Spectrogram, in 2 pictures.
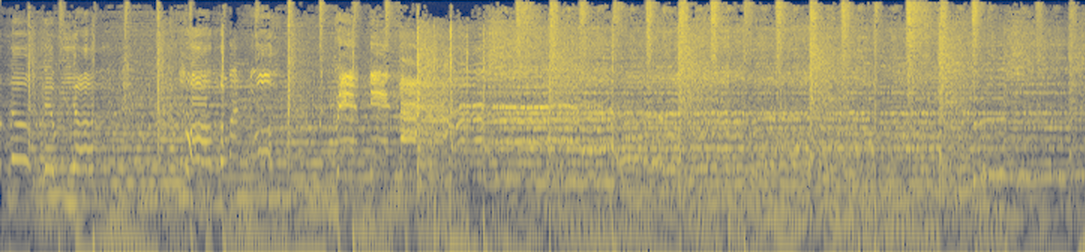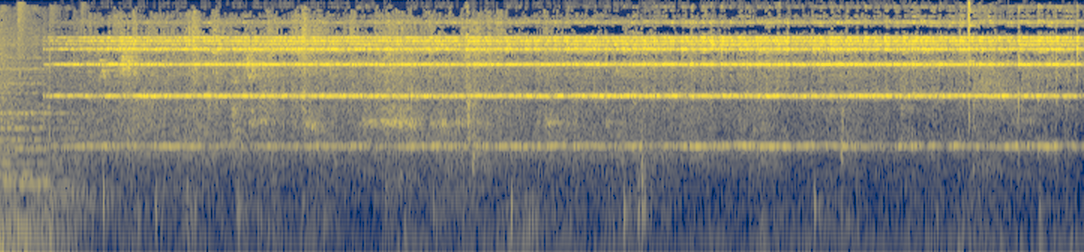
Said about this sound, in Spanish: hay muchos a los que les despierta el camión de la basura, ¿no? Pasa tempranito, tempranito, cinco y media, seis, por ahí, es el reloj despertador.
